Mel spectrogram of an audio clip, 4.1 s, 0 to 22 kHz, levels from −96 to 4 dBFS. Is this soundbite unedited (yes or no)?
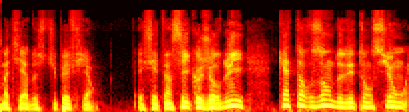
yes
